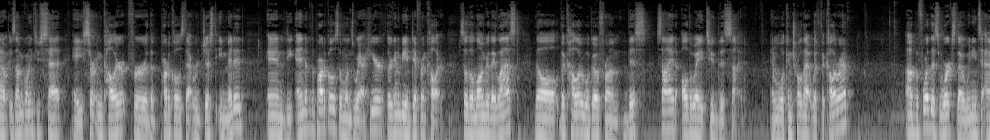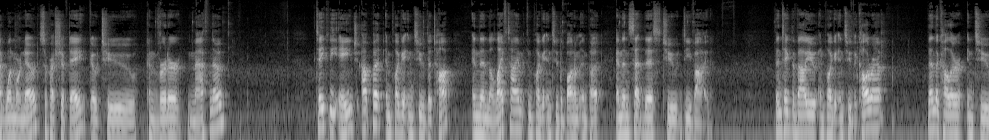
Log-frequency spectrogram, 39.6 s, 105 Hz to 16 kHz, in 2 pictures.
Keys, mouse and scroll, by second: 1.8-2.6 scroll up 1, 10.6-11.8 scroll up 1, 14.9-16.3 scroll down 1, 16.3 middle click, 16.9 right drag, 17.2 g, 17.9 click, 20.0 shift+a, 24.4 click, 26.8-37.4 drag, 37.4-38.6 middle drag, 38.6-39.5 drag.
